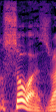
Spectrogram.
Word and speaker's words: Psoas: And you've written a book called The Vital Psoas, right? Is that how it's pronounced? – Correct. The Vital Psoas Muscle, yes.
